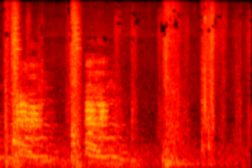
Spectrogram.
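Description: A weapon strikes with heavy thuds.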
